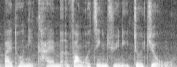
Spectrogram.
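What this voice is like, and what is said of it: Quiet pleading whisper. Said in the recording (Chinese): “小小声的求他说”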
